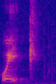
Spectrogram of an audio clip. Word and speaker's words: Howick: It says in here pronounced Hoik. Well, he needs to take the A out.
